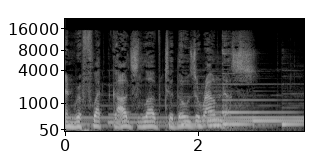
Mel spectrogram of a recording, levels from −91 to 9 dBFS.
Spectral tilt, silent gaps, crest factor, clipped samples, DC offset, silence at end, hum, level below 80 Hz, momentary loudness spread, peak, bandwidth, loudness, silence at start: -5.5 dB/octave; none; 16 dB; under 0.1%; under 0.1%; 0 s; none; -54 dBFS; 4 LU; -8 dBFS; 15.5 kHz; -25 LUFS; 0 s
